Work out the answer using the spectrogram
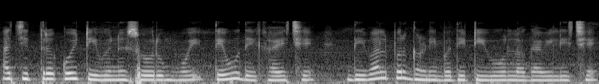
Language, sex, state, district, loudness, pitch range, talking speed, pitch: Gujarati, female, Gujarat, Valsad, -13 LUFS, 200-245 Hz, 170 wpm, 210 Hz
